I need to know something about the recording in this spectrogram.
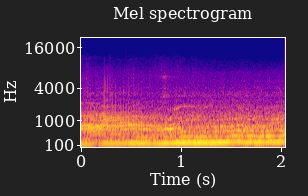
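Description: Gravel sprays and rattles under a car's tyres.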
